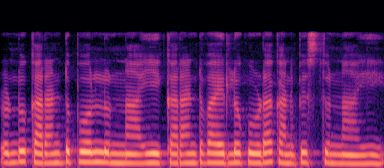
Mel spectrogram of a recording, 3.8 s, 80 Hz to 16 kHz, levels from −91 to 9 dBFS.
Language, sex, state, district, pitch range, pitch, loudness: Telugu, female, Andhra Pradesh, Krishna, 195-210 Hz, 200 Hz, -14 LUFS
